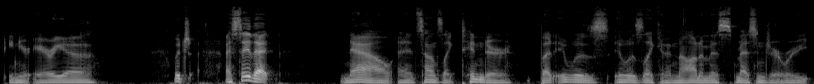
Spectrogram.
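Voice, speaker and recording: A man's voice: deep voice, a little mellow. A young man co-hosting a podcast, chatting casually in a rambling way with frequent fillers and laughs. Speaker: podcast co-host. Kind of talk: casual chat.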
